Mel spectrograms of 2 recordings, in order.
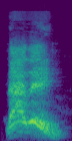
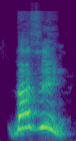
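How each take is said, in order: First: Even higher squeal of disbelief; incredulous. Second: Squeaky high exasperated nothing; nothing, in a high strangled squeal; incredulous. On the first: Repeating his answer about the kid, climbing higher in disbelief. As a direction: push it up into a strangled squeak. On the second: Co-host recapping Jericho's fluke win, pitched up in disbelief. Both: Real, not acted.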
